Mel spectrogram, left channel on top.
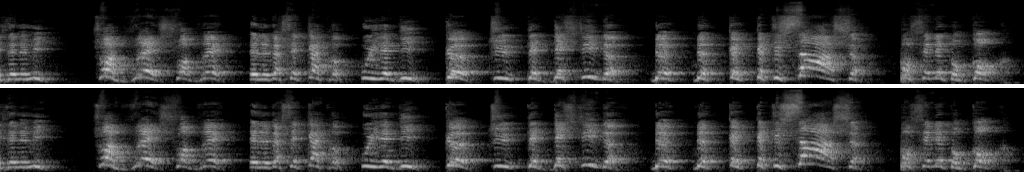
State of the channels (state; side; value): normal; both; correlation 0.50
